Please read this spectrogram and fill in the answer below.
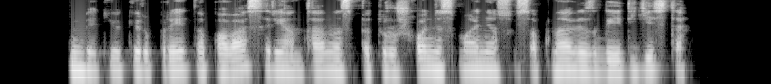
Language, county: Lithuanian, Kaunas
